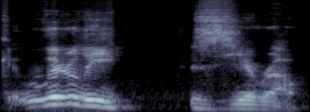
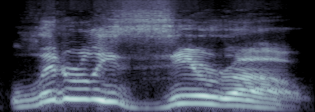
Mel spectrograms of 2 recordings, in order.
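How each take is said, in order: First: Said in the usual way. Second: "Literally zero" slower and louder, each word hit hard; "Literally zero" को धीमे और ज़ोर देकर बोलना; emphatic repeat. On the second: Real, not acted.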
